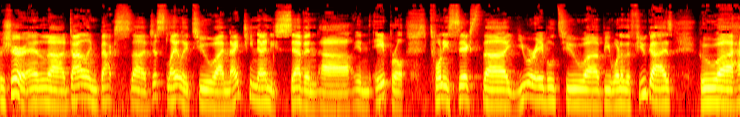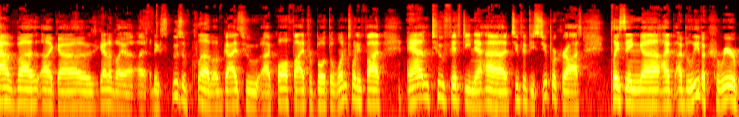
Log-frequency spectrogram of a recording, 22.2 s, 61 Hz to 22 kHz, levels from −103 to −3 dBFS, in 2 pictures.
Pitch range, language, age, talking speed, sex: 110-140 Hz, English, 20-39, 170 wpm, male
